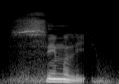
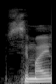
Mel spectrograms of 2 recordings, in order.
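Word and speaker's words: simile: लेकिन सिमाइल नॉर्मली हम पहले, मैं बचपन से बोलता सिमाइल, यार हालांकि गलत है। एक्चुअल इसका प्रोनाउंसिएशन सिमली है, लेकिन अगर मुझसे गलती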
